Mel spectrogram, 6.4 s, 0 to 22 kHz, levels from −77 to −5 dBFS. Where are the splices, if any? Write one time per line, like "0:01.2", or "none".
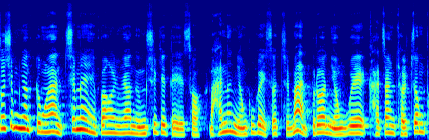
0:03.1
0:04.7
